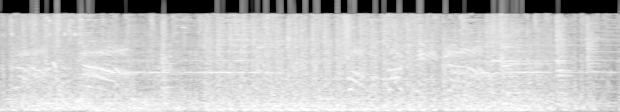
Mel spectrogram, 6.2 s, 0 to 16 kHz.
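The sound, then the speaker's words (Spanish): Gunfire from a prairie shootout in the 2007 western film 3:10 to Yuma. A loud, dense barrage of shots and crashing impacts runs continuously from start to finish. “En la pradera, Dan Evans y sus hijos advierten el tiroteo.”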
